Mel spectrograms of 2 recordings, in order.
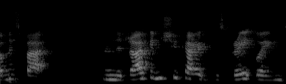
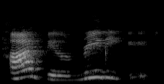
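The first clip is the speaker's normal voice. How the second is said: loud, raised, happy dragon voice; cheerful boom; 4 semitones higher, 11 dB louder than usual. A narrator's reading. Happy dragon after a day of good deeds, booming cheerfully. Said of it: "he boomed cheerfully".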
